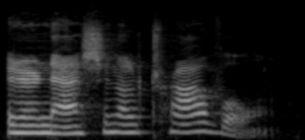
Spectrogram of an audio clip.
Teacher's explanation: The T is removed between N and your schwa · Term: disappearing T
